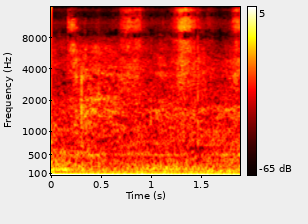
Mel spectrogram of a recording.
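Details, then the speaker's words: The generator on a Prevost H3-45 RV, during oil, filter and air filter service, runs with all the fans on, giving 120 volts with a 10 amp load on each leg. It makes a deep, steady drone with no knocks or surging. Normal running under load. "let's turn like shoot doesn't matter turn all the fans on let it run for a little bit so now i gotta load saying i got 120 volts coming in got a 10 amp load on each leg so that's pretty good"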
